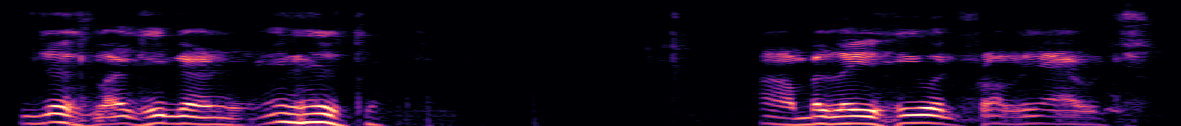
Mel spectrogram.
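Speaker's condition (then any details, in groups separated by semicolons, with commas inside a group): Multiple sclerosis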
